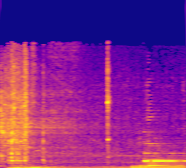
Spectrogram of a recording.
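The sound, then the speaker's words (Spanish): A car engine starting, with a short rough burst of cranking noise that settles into a steady low running hum. “venga, vamos a arrancar el coche”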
